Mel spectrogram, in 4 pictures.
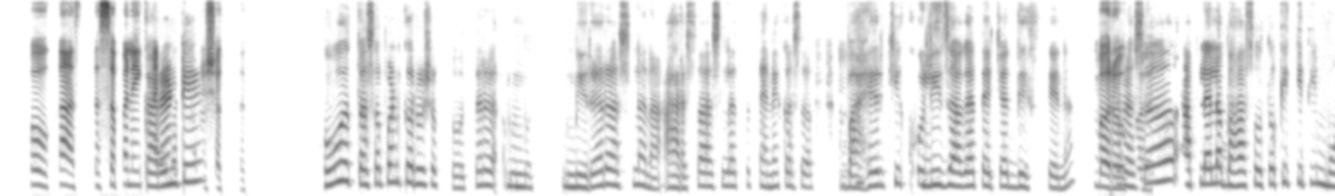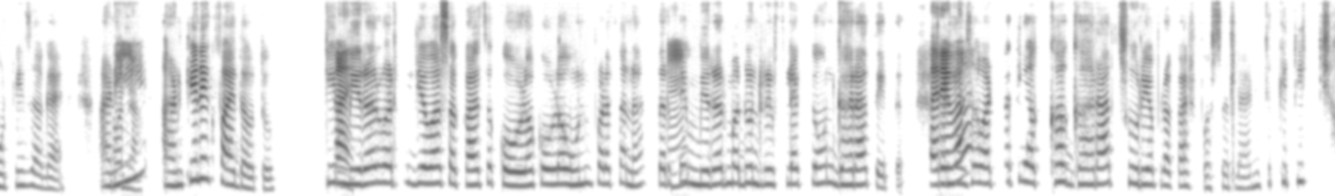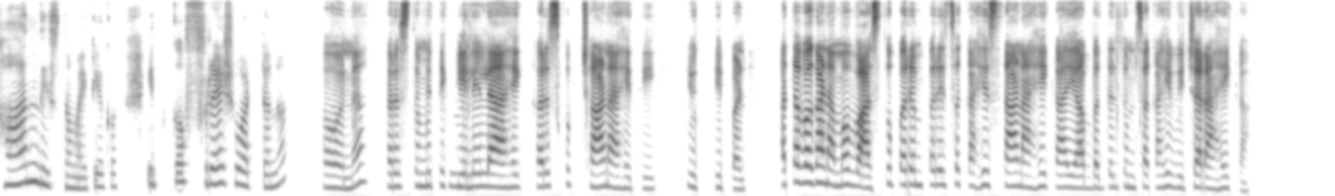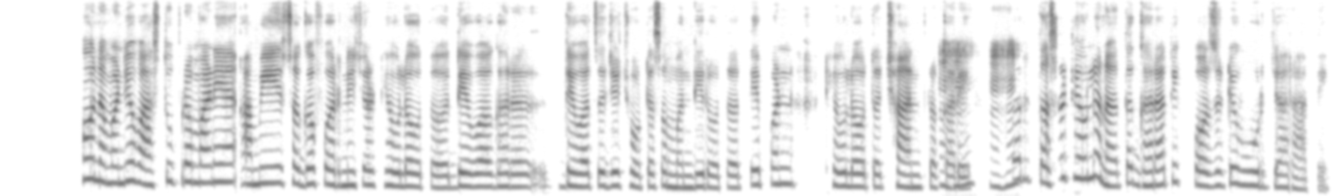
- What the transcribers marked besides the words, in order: in English: "डायव्हर्ट"; in English: "मिरर"; in English: "मिररवरती"; in English: "मिररमधून रिफ्लेक्ट"; in English: "फ्रेश"; in English: "पॉझिटिव्ह"
- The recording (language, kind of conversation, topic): Marathi, podcast, लहान घरात तुम्ही घर कसं अधिक आरामदायी करता?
